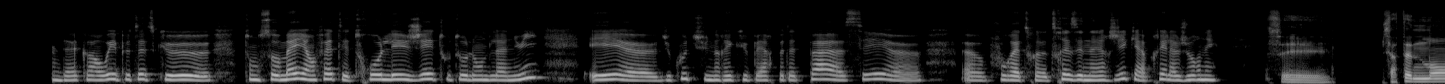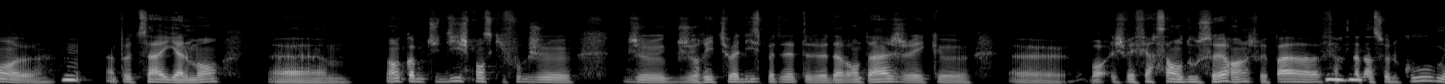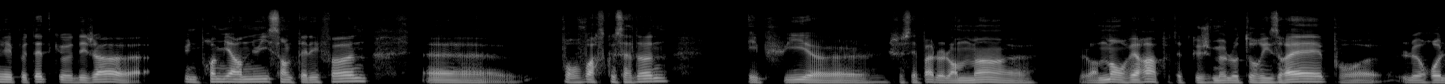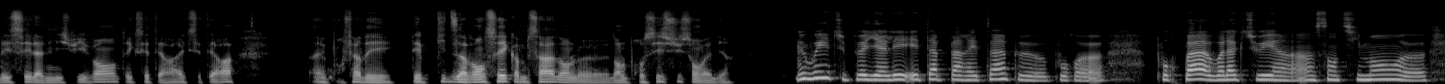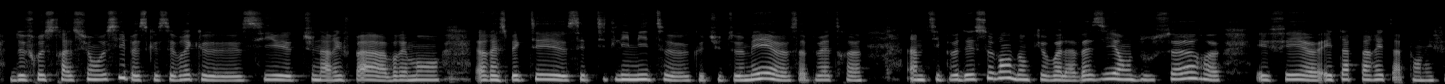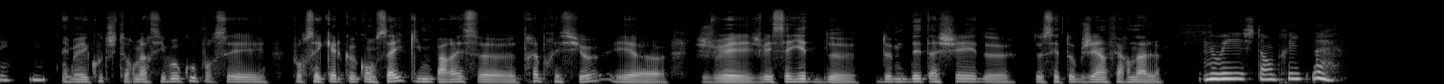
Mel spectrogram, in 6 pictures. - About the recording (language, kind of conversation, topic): French, advice, Comment éviter que les écrans ne perturbent mon sommeil ?
- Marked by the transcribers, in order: chuckle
